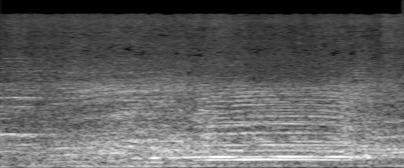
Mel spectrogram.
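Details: Pegon cattle newly unloaded from a truck at the Kliwon cattle market in Kudus, Indonesia; one low, steady moo lasting about a second and a half, over background music and murmuring voices.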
